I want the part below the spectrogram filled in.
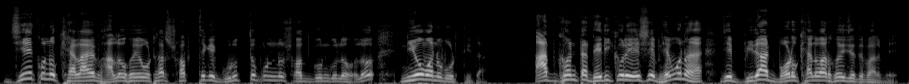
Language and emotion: Bengali, angry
